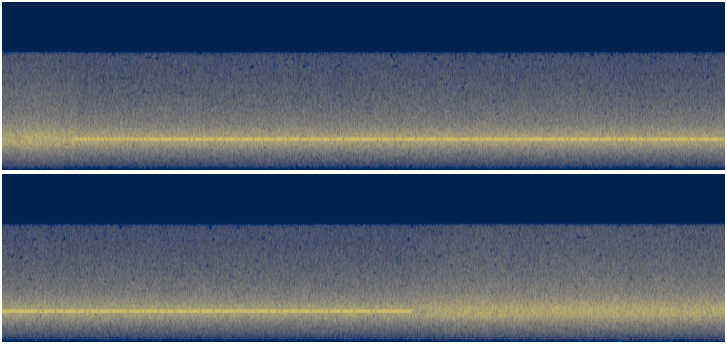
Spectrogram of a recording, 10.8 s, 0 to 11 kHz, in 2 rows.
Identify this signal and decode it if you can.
PSK31 (31.25 baud), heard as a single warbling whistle, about 2050 Hz, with radio static and a narrow filter.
